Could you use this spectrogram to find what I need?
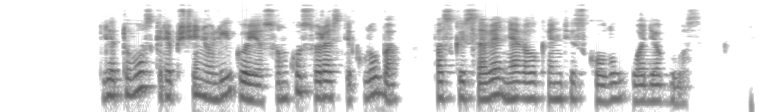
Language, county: Lithuanian, Panevėžys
